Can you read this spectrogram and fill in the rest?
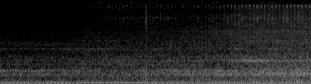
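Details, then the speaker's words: Mk6 Ford Fiesta ST150 after cooling overhaul (radiator, thermostat, coolant), hot idle, fan cutting in, no leaks: smooth even idle with steady radiator-fan whir rising slightly as it spins up; fan works normally. "there's the fan now whirring around. I don't know if you can see it or hear it, but it is definitely moving. So the fan definitely works."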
